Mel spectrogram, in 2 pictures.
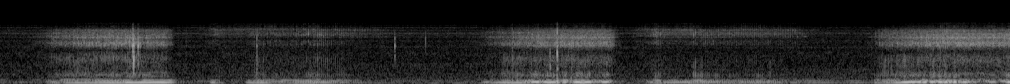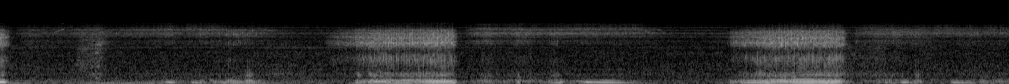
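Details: Diesel the dog snores through a rhythmic series on 5 October 2011, about six gravelly, hissing snores arriving every three to four seconds, each trailed by a fainter second rasp and calm gaps between.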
